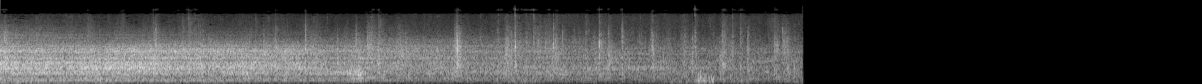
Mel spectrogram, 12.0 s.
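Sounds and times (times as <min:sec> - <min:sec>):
train wheels rushing on rails: 0:00.0 - 0:08.0.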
